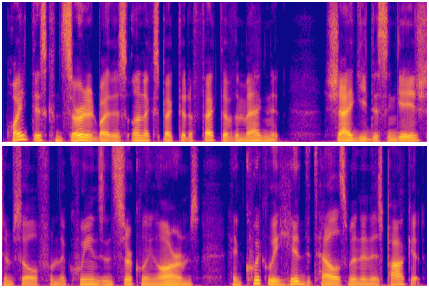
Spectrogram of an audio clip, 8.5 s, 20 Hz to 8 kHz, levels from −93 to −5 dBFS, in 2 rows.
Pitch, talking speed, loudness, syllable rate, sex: 110 Hz, 175 wpm, -21 LUFS, 5.8 syllables/s, male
